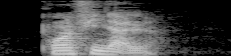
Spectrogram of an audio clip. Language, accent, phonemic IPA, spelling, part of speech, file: French, France, /pwɛ̃ fi.nal/, point final, noun / interjection, LL-Q150 (fra)-point final.wav
- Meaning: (noun) period, full stop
